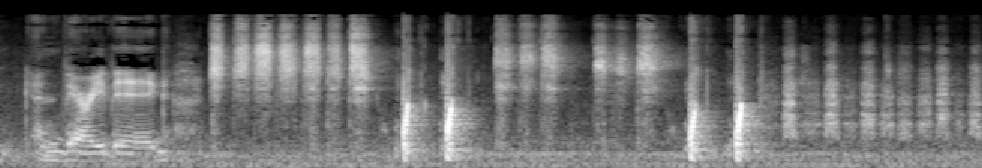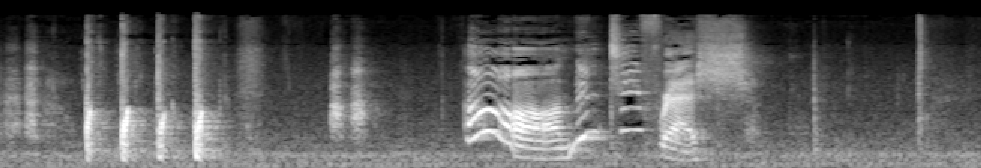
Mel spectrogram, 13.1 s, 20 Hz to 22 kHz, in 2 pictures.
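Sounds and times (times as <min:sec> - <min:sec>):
woman making scrubbing mouth hisses: 0:01.4 - 0:05.3.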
